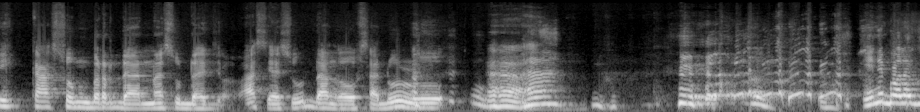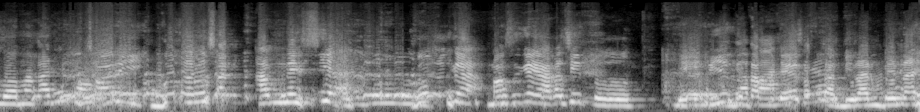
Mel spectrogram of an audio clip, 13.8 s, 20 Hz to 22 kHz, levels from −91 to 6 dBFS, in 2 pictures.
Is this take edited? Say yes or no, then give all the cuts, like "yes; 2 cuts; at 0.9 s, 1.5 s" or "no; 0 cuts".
no; 0 cuts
